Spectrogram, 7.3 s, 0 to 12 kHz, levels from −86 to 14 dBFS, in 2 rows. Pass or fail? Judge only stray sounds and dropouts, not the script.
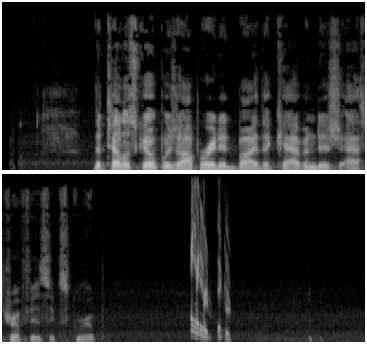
fail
